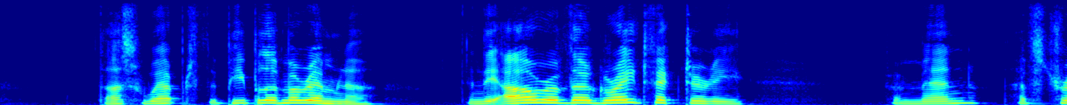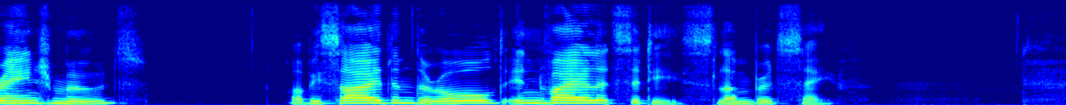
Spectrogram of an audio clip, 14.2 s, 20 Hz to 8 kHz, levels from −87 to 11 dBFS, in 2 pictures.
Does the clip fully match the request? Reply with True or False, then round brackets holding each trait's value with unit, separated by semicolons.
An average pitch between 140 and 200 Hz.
True (185 Hz)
